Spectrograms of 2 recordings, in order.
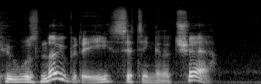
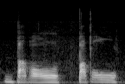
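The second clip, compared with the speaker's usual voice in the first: plain reading voice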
